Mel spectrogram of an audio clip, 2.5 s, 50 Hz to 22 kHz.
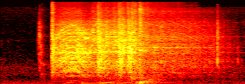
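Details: LS V8 swapped into Celica GT-SS, first start in car with temporary wiring harness and fuel tank, fuel pump heard priming: about 1.5 s of cranking that never catches then quiet; cause not confirmed; cranks but does not start.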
